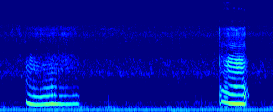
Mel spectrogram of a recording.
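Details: Snoring from a sleeping British Shorthair cat: two loud, drawn-out humming breath sounds about four seconds apart over a steady background hum.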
